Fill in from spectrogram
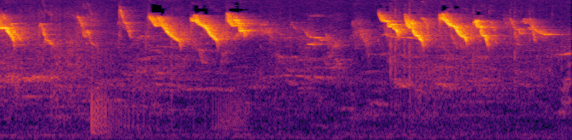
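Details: Oriental white-eye from Moga, Pemalang, Central Java, Indonesia, a kept bird just beginning to learn the ngalas ngeroll song style: high, thin, slurred descending chirps in quick bursts, two phrases split by a short pause, with a faint click.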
